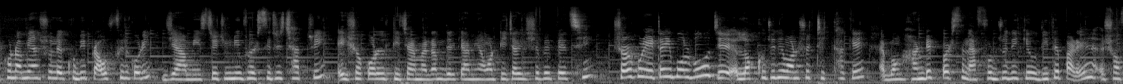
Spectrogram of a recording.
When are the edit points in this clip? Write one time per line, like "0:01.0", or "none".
0:01.6
0:03.3
0:06.0
0:08.7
